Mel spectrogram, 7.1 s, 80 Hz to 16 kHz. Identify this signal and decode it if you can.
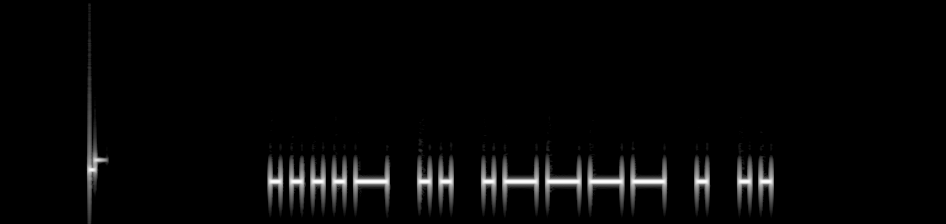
Morse code, heard as a keyed tone, about 15 wpm, 700 Hz. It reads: 4I1EI
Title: Five Challenging Letter-Number Combinations 15wpm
